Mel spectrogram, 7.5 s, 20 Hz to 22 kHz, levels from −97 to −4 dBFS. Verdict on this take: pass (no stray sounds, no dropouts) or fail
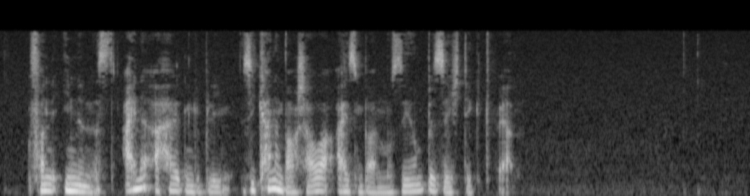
pass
